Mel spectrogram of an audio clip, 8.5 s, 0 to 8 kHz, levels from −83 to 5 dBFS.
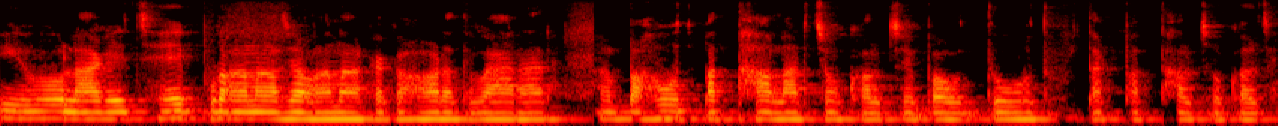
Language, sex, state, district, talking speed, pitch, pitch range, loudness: Maithili, male, Bihar, Samastipur, 135 wpm, 115 Hz, 110-120 Hz, -34 LUFS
